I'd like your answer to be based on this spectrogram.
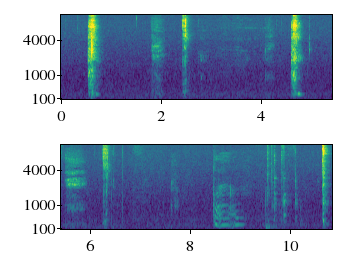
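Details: Night-time sneezing with daddy: about five sharp, hissing sneezes over ten seconds, with softer snuffles between, in a quiet room.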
